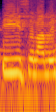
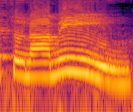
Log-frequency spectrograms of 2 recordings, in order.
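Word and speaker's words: tsunami: टी तो silent रहता है, टी सुनामी नहीं बोलते, इट इज ए सुनामी।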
